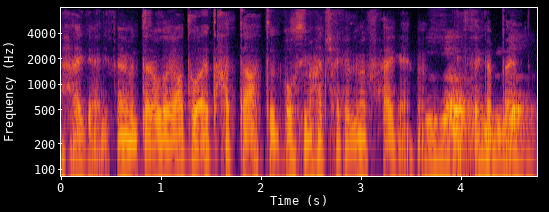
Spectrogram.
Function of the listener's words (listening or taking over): taking over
